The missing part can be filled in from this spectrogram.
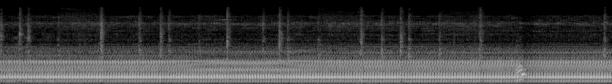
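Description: A steady, even pump hum with a light regular tick and no surging or hiss: the ride-height compressor is running normally.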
